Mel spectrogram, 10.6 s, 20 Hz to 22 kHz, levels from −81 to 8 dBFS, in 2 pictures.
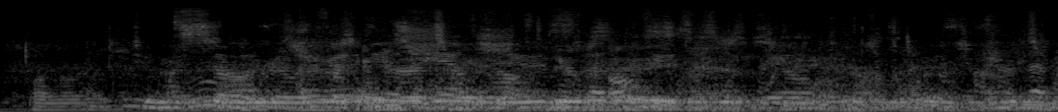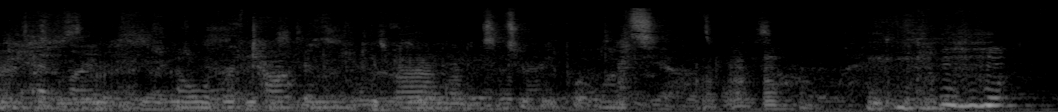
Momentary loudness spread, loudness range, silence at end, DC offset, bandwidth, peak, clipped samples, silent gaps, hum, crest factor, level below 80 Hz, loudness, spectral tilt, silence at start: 11 LU; 6 LU; 0 s; under 0.1%; 16.5 kHz; -24 dBFS; under 0.1%; none; none; 16 dB; -72 dBFS; -41 LUFS; -5 dB/octave; 0 s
